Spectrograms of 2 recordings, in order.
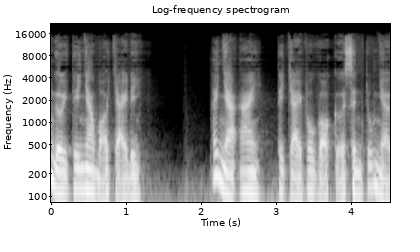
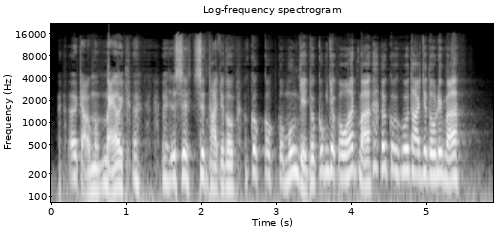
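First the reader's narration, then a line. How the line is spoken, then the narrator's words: Terrified cry. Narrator (Vietnamese): Nó sợ hãi la lên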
